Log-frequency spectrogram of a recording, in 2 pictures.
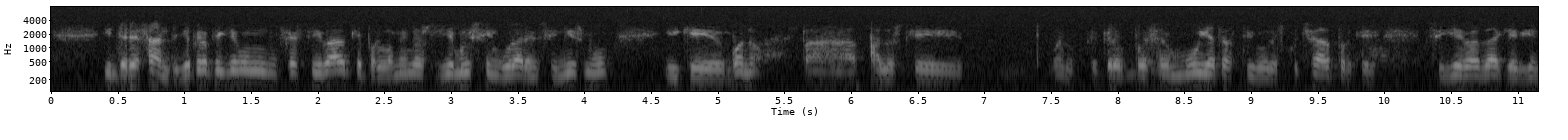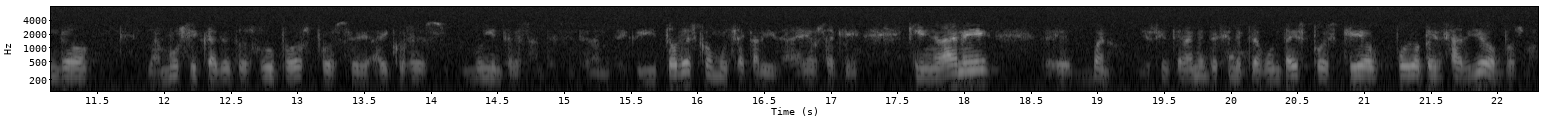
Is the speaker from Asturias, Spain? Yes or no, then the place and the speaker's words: yes; Gijón, Asturias, Spain; yo que soy de Sisión y que voy a ver conciertos de otras cosas y demás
